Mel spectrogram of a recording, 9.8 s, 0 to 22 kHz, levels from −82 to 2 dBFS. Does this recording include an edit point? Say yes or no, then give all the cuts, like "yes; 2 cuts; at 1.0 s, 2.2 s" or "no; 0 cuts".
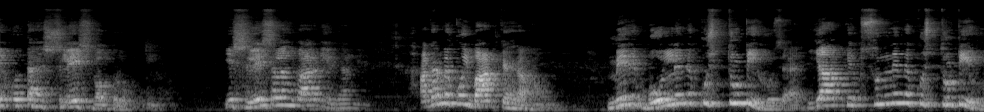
yes; 1 cut; at 3.4 s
